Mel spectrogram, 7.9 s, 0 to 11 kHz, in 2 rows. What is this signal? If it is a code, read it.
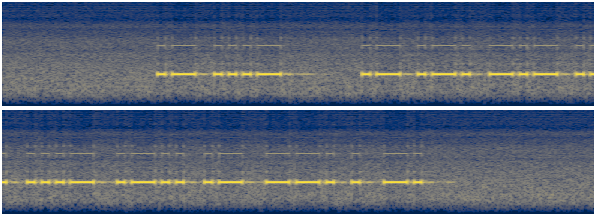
Morse code, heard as a keyed tone, hand-sent with a paddle, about 25 wpm, 970 Hz, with room echo. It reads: AV ARKIVLAGEN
